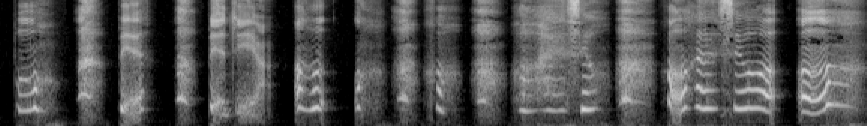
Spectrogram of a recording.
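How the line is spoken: Sobbing cries. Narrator (Chinese): 傅菊英不停的摇着头哭叫

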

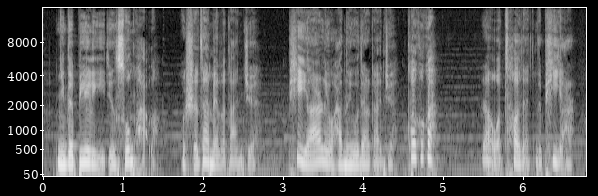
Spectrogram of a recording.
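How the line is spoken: Loud male voice. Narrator (Chinese): 那男人大声的说道

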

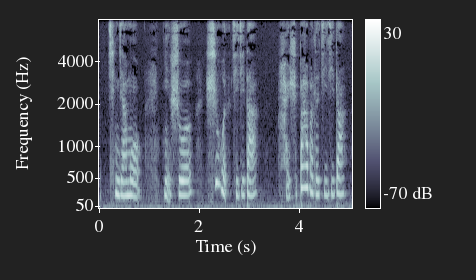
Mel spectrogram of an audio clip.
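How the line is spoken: Plain. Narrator (Chinese): 一边说

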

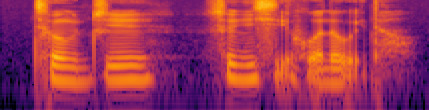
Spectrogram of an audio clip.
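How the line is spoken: Laughing. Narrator (Chinese): 我笑道

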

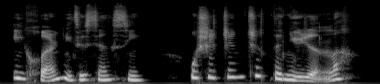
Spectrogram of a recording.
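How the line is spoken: Laughing. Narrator (Chinese): 东方不败笑道

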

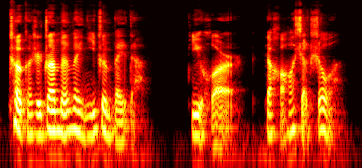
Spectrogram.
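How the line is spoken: Smiling. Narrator (Chinese): 我笑了笑，便说

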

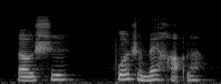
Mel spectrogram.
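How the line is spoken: Soft voice. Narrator (Chinese): 小梅轻声说

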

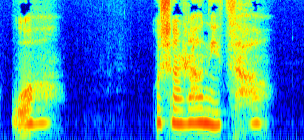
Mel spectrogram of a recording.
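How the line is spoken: Trembling, embarrassed. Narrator (Chinese): 我满脸通红，声音颤抖着说

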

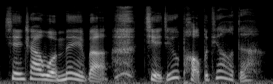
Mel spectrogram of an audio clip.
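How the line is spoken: Laughing. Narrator (Chinese): 我……笑着说

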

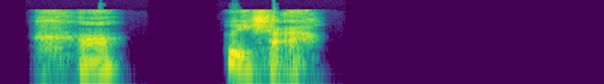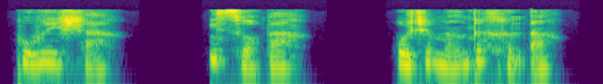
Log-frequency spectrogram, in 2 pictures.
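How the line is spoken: Cold. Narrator (Chinese): 诗雅冷冷的说

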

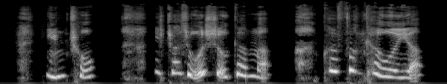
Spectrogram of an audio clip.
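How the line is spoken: Crying out in tears. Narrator (Chinese): 眼中涌出泪来，哭叫道

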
